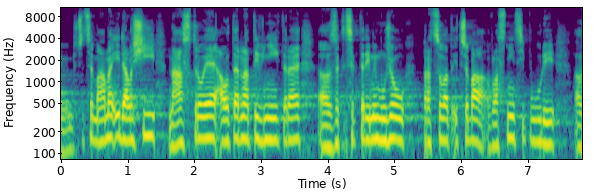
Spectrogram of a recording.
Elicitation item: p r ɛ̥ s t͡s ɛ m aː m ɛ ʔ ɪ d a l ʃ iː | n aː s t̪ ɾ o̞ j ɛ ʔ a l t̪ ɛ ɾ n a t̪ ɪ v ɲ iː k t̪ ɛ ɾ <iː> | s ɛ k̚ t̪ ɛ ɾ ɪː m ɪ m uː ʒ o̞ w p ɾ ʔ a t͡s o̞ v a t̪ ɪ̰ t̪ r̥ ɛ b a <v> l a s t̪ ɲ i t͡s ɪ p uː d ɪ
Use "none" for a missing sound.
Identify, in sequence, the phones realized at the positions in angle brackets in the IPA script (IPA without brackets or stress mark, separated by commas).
ɛː, v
